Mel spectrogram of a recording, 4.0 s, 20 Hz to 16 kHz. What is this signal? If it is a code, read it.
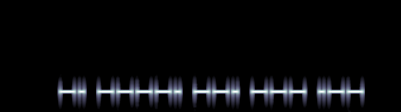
Morse code, heard as a keyed tone, about 25 wpm, 700 Hz. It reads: N9GOW
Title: USA Call Signs - 5 Characters - Repeated 2x - 25wpm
